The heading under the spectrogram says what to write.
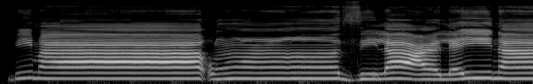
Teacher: نون پہ زبر ہے اور ساتھ میں الف ہے تو یہ الف مدہ ہو گیا. نون کی آواز کو ہم کھینچیں گے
